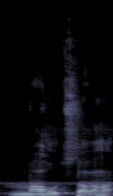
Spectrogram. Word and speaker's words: महोत्सव: लिखा है महोत्सवा, ये क्या लगा हुआ है, महोत्सव, इसको पढ़िए, महोत्सवा महोत्सवा महोत्सवा। देखिए ओ के बाद ऊ का उच्चारण आ रहा है कि नहीं आ रहा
